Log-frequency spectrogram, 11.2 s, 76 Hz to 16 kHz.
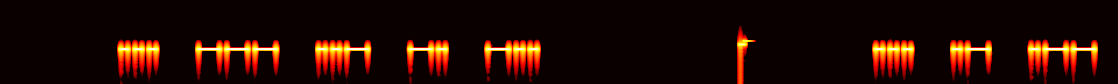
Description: Morse code, heard as a keyed tone, about 17 wpm, spaced as for 12 wpm, 700 Hz. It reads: SOUND SAW
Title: 2x Character Spacing - Top 300 Words - 17wpm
